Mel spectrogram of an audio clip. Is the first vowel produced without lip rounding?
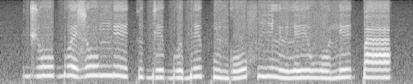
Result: no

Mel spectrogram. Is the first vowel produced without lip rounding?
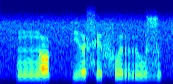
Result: no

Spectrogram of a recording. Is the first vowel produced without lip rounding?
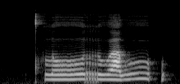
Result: no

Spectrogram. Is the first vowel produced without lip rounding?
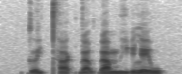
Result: yes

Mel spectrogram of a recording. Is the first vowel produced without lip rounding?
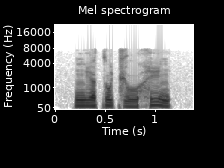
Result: yes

